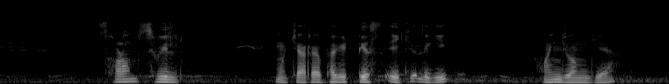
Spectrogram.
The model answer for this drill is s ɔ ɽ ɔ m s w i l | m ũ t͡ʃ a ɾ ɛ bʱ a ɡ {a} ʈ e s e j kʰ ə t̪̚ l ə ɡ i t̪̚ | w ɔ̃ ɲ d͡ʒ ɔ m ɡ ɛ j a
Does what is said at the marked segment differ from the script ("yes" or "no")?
yes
